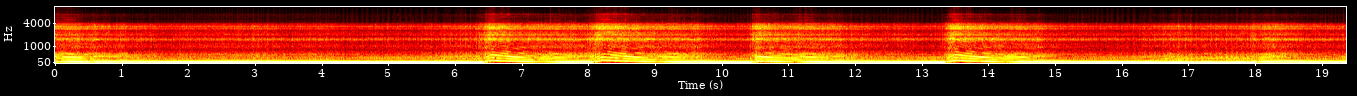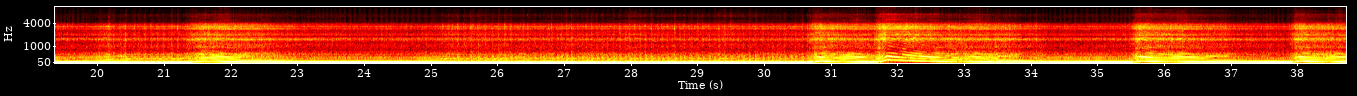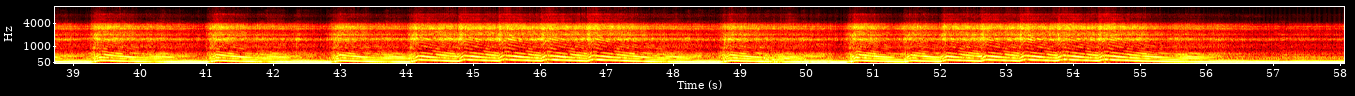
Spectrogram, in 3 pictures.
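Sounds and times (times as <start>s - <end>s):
motorcycle throttle blips: 0.0s - 58.0s
racing motorcycle engines running: 0.0s - 58.0s.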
